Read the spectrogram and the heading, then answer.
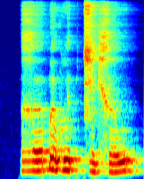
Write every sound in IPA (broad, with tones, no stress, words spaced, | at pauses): ɣəː˨˦ɓə˨˦wlɨ˨˩k̚ t͡ɕə̤˨˩jxə˨˦w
